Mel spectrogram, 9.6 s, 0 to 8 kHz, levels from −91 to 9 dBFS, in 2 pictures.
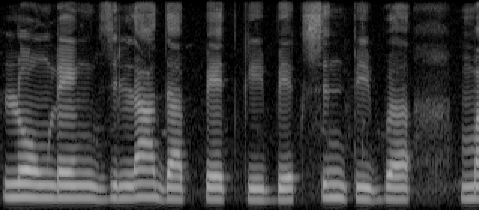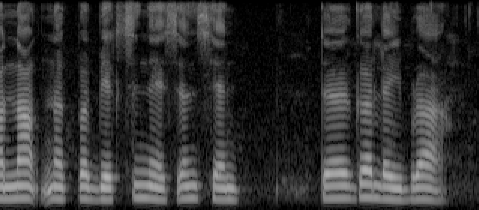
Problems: none marked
